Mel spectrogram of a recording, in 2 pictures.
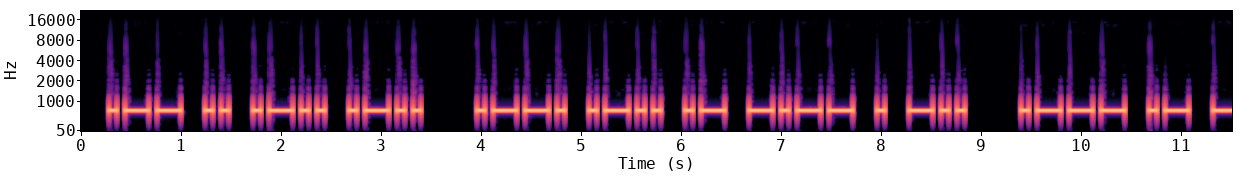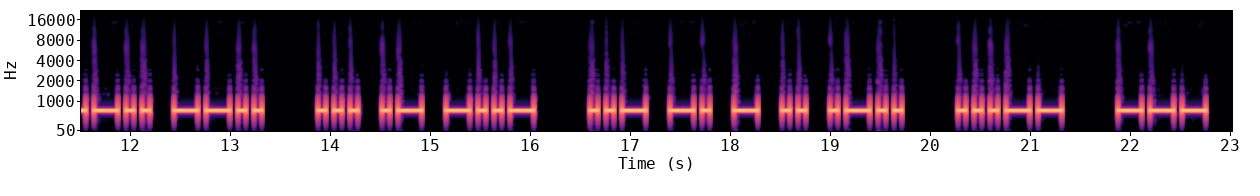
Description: Morse code, heard as a keyed tone, about 15 wpm, 700 Hz. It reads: WILL PLAYED JAZZ SAX UNTIL 3 O
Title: Pangram Challenge v2 - 15wpm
